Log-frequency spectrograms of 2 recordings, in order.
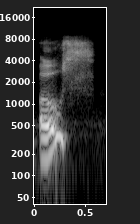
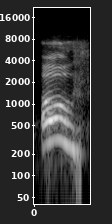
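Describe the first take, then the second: First: The word ends with an s sound. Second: The word ends with a th sound. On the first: "the Tav is pronounced as an S" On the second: "or a T H"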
